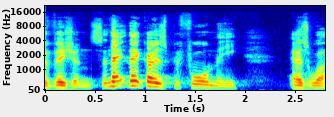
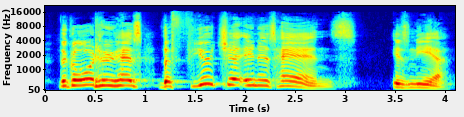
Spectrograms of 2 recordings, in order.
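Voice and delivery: preaching; 6 semitones higher than usual. Acted. Rising sermon climax.

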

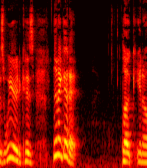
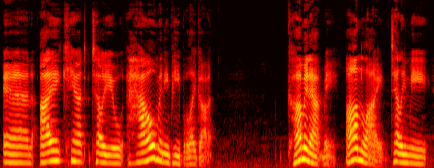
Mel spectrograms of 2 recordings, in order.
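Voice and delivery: normal talking voice

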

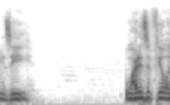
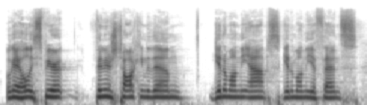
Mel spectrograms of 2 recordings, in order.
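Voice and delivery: fervent prayer; 4 semitones higher, 5 dB louder than usual. Real, not acted. Pastor prays over crowd.

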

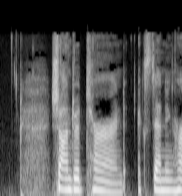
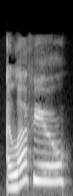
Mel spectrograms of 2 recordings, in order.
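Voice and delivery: high, raised sing-out call; 13 semitones higher, 6 dB louder than usual. A narrator's reading. Mother leaving for the bus, calling out to daughter. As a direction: call it back from the porch, much higher and louder. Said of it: "Chandra called as she stepped off".

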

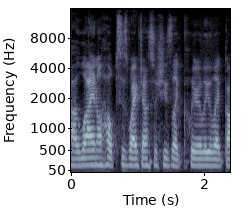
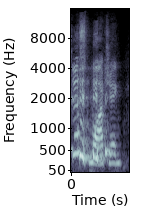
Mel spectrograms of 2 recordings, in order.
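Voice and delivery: laughing; 3 semitones higher, 8 dB louder than usual. Real, not acted. Laughing recap.

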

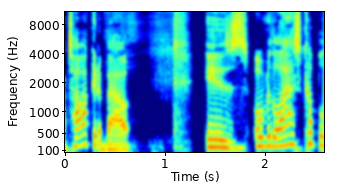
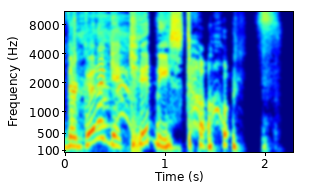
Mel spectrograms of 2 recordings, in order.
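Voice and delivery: mock doctor warning; 8 semitones higher, slower than usual. Doctor voiced in retold checkup.

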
